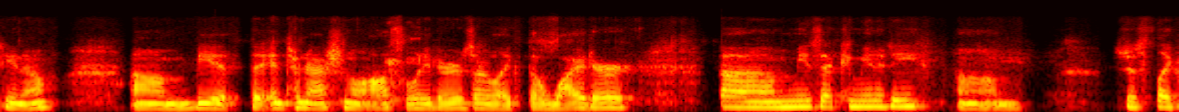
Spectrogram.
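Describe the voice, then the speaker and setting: Woman, lower voice, from Connecticut, hesitant, fillers, casual stream chat. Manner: hesitant, many fillers and soft laughs. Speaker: guest musician.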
